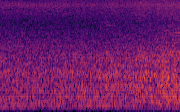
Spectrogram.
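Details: Car radiator fan motor after disassembly and repair, powered via ignition switch for testing: even, steady rushing whoosh with no ticking, scraping or wobble; spinning smoothly, healthy.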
